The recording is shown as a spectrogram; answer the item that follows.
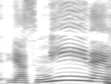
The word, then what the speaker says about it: Yasmine: It's like, it's kind of like that thing we were saying about how you pronounce my name, Yasmine. – Yeah. Yeah. – It's the Yasmine with the emphasis on the me.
